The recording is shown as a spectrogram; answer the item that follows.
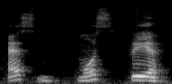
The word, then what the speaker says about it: atmosphere: Câu C, các bạn đọc là atmosphere, vần 1.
